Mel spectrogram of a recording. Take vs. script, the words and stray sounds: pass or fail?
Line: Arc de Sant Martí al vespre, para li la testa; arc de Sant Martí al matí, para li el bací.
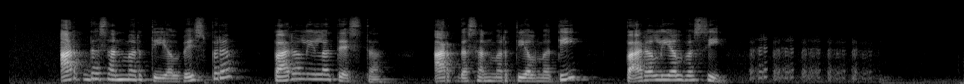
fail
